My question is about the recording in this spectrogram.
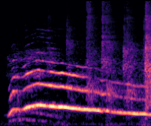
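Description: One long high vocal call that rises quickly and then slides slowly down in pitch over about two seconds. A run of short sharp taps or claps starts about half a second in.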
